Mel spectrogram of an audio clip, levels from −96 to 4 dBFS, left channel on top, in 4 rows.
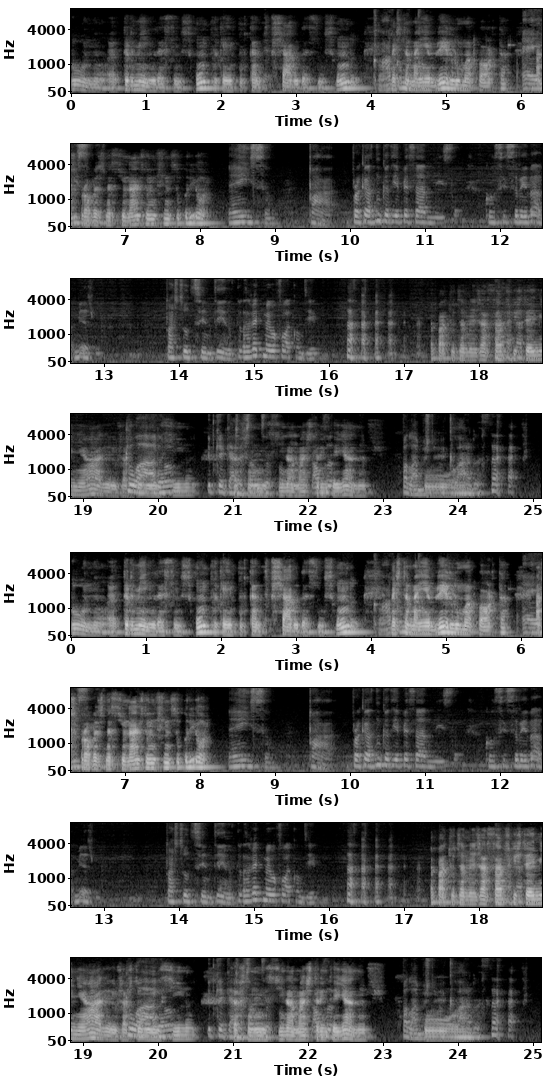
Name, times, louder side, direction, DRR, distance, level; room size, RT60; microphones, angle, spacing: voice 1, 0.0-8.3 17.4-20.5 21.0-23.0 23.6-24.3, right 6 dB, 65° right, 0.3 m, -29 dB
sound 1, 2.6-20.2, equal, 75° left, 2.8 m, -59 dB
voice 2, 4.1-4.9 6.0-6.8 8.4-9.2 9.5-13.0 13.8-16.9 17.2-17.3 18.2-18.7 19.6-20.4 20.7-22.4 23.3-24.9, left 1 dB, 5° left, 0.5 m, -38 dB
Telephone, 5.0-6.1, left 3 dB, 40° left, 0.8 m, -52 dB
6.7 x 5.0 x 3.6 m
head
